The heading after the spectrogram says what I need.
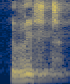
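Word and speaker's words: wrist: अगर आर से पहले डब्लू है तो भी डब्लू क्या रहेगा, साइलेंट रहेगा। किससे पहले, आर से पहले, तो डब्लू क्या हो जाता है, साइलेंट हो जाता है। इसको रॉन्ग नहीं पढ़ेंगे, रॉन्ग, राइट, रिस्ट, अब देखो डब्लू क्या है, प्रोनाउंस नहीं किया जा रहा, तो यहाँ पे इसको पढ़ेंगे रिस्ट, राइट और रॉन्ग।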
